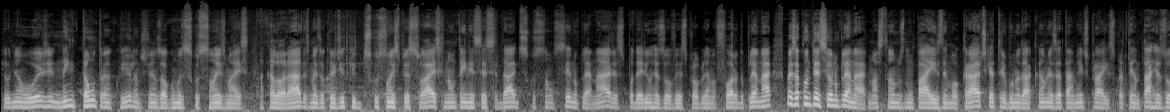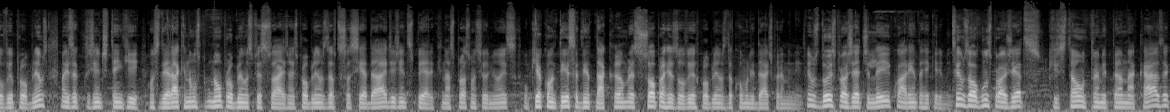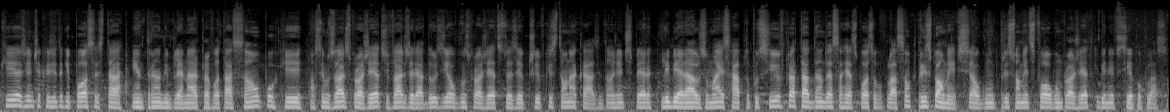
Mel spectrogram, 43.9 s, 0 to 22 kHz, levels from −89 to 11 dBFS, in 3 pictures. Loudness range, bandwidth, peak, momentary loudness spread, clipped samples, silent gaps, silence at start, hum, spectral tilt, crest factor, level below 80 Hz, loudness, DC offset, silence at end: 3 LU; 16.5 kHz; 0 dBFS; 8 LU; under 0.1%; none; 0.05 s; none; -7 dB/octave; 18 dB; -46 dBFS; -19 LUFS; under 0.1%; 0 s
